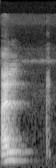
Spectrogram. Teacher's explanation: जबान की करवट से नोक तक का हिस्सा दांतों के मसूड़ों के साथ लगा है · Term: लाम का मखरज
